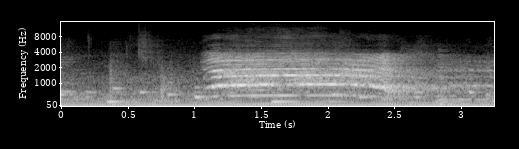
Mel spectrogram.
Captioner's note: cheering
